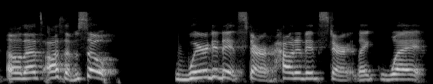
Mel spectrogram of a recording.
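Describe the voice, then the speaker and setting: A woman's voice: high-pitched, a little slow. A woman hosting an interview show, upbeat and playful, laughing easily with her guest. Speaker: podcast host, general contractor. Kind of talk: scripted intro then casual interview.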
